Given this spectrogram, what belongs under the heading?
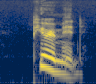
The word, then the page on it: pyramid: American English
